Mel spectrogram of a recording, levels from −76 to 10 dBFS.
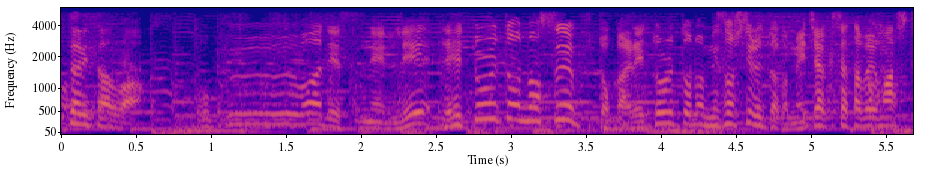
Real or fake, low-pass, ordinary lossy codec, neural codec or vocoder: real; 5.4 kHz; none; none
